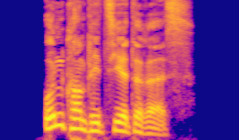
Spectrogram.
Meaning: strong/mixed nominative/accusative neuter singular comparative degree of unkompliziert
- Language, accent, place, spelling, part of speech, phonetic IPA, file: German, Germany, Berlin, unkomplizierteres, adjective, [ˈʊnkɔmplit͡siːɐ̯təʁəs], De-unkomplizierteres.ogg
